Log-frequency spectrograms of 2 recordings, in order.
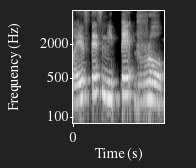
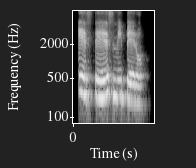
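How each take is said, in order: First: "perro" with a strong trilled rr; teacher demoing the right sound; rolled rr. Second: "perro" with a single tapped r; teacher demoing the wrong sound; wrong soft r. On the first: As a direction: roll the r hard in "perro". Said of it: "porque tiene dos y va a sonar fuerte". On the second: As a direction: say "perro" softly as if it were "pero". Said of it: "No, demasiado raro". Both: Shown as a demonstration.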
